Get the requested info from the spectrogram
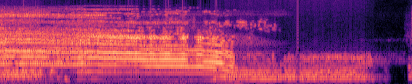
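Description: People yelling and growling in deliberate rage, some into towels held over their mouths. A long, held cry drops in pitch about two seconds in and gives way to a lower growl, which stops just before the end.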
